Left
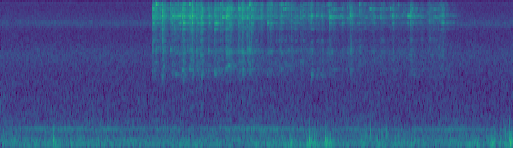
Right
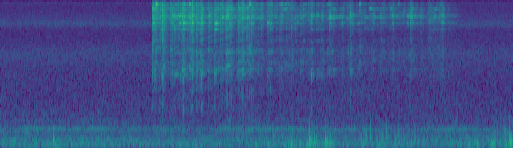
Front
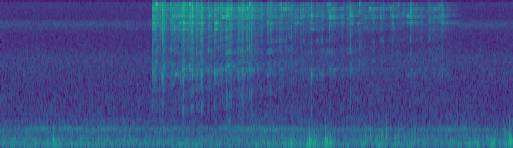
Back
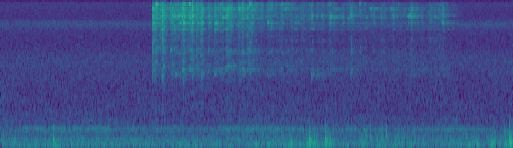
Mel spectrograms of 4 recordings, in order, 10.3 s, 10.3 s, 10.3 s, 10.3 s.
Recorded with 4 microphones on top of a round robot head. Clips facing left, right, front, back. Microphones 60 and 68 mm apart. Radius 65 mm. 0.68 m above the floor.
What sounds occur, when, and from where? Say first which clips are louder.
3.0 s keys jangling: right 5 dB, front 2 dB; 60° right, 0.7 m; by 8.9 s 30° right, 5.5 m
